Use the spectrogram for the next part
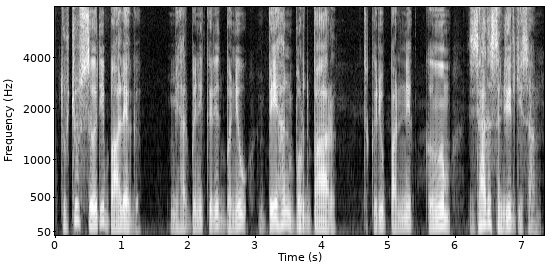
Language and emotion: Kashmiri, angry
